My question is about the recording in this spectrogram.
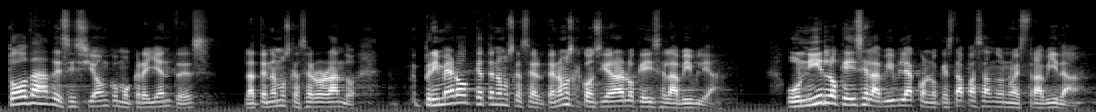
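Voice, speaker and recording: Animated preacher in a reverberant hall. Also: male voice, medium pitch. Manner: animated, rising to emphatic bursts then dropping to quiet asides. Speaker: pastor. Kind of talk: sermon.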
